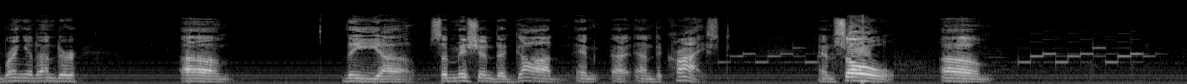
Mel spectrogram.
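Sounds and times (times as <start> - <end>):
speech: 0.0 - 1.0, 1.8 - 2.4, 3.4 - 7.4, 8.2 - 10.0
mobile phone ringtone: 7.1 - 11.8.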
